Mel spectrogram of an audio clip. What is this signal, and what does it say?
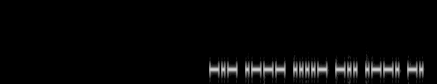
Morse code, heard as a keyed tone, about 40 wpm, 700 Hz. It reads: KJ4DPN
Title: USA Call Signs - 6 Characters - Repeated 3x - 40wpm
